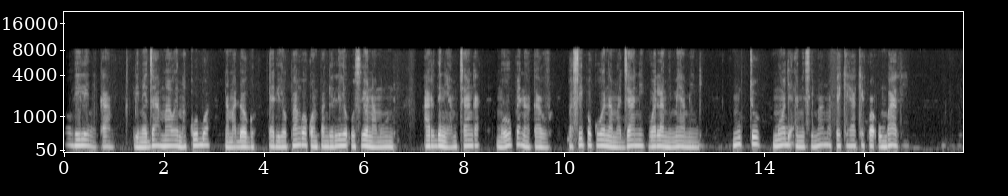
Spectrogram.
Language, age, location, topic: Swahili, 18-24, Kisii, health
